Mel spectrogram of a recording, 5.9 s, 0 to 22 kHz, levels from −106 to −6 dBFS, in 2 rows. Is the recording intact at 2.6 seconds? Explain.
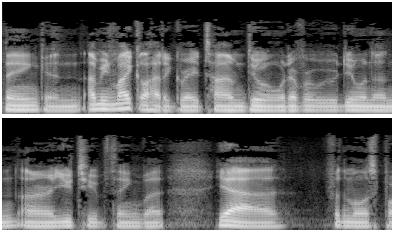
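No. MP3 compression affects the whole clip, including 2.6 s: the treble is cut off and weak components flicker frame to frame, giving a watery, swirly sound, likely from a 64 kbps encode.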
